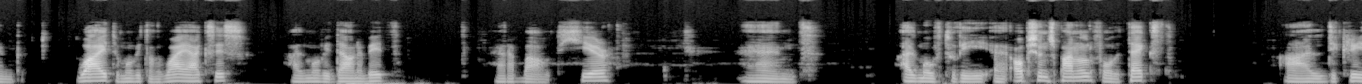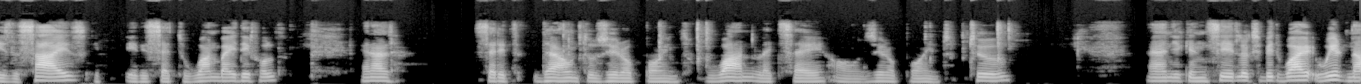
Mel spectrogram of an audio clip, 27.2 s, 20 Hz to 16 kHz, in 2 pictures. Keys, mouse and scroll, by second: 6.2 shift+click, 6.9-7.9 scroll up 4, 10.8 click, 12.2-12.6 scroll up 2, 12.6-12.9 scroll down 4, 13.3-14.0 scroll down 2, 16.5 click, 22.2 click, 25.1-25.5 scroll up 4.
